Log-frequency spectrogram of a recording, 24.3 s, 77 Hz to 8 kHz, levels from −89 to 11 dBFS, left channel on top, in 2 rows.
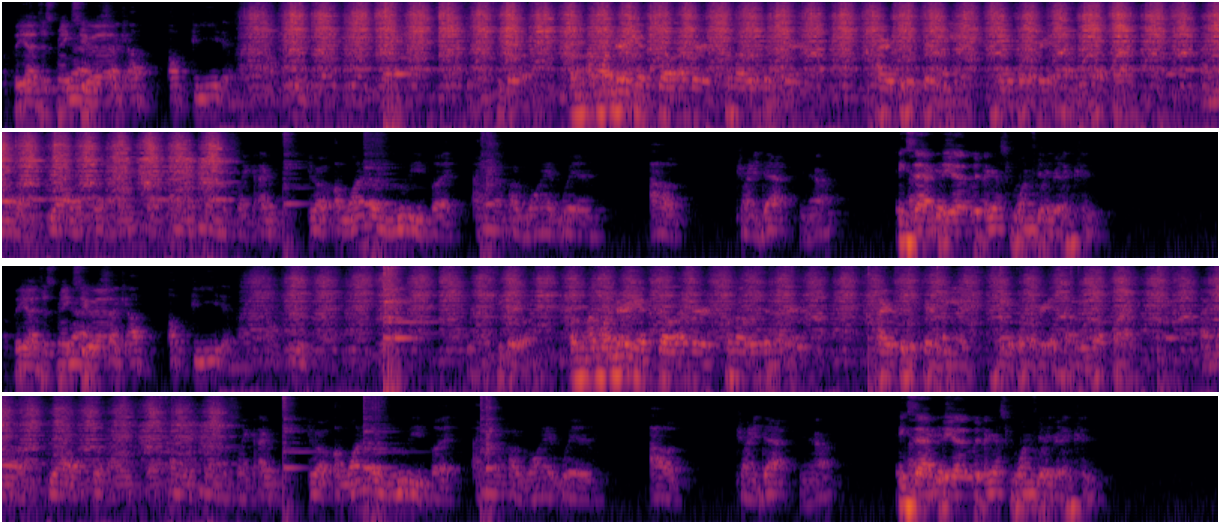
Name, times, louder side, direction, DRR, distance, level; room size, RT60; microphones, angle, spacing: voice 1, 0.0-1.1 4.6-5.4 5.7-8.0 8.7-11.3 21.1-22.0 22.3-22.9, equal, 55° left, 0 dB, 0.8 m, -41 dB
voice 2, 0.6-3.2 3.8-4.1 5.9-6.4 11.9-14.9 15.2-18.1 18.6-18.9 19.5-20.5 21.2-21.6 22.0-23.1, left 1 dB, 10° right, -1 dB, 0.5 m, -47 dB
sound 1, 2.1-14.5, left 9 dB, 90° left, 0.3 m, -36 dB
sound 2, 3.0-3.1 3.4-6.1 6.8-7.2 7.9-8.2 8.6-9.7 10.0-10.3 10.7-11.3 11.5-12.1 13.7-14.1 15.0-15.4 15.8-16.2 16.9-17.2, right 4 dB, 70° right, 0.5 m, -48 dB
2.7 x 2.0 x 3.1 m, 0.37 s
head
